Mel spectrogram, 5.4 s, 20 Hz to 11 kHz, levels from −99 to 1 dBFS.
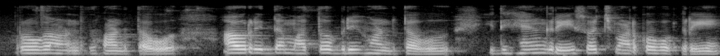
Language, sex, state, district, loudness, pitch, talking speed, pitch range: Kannada, female, Karnataka, Dharwad, -22 LUFS, 195 Hz, 100 wpm, 180-210 Hz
